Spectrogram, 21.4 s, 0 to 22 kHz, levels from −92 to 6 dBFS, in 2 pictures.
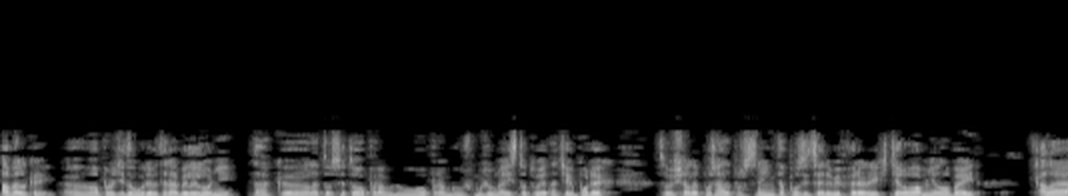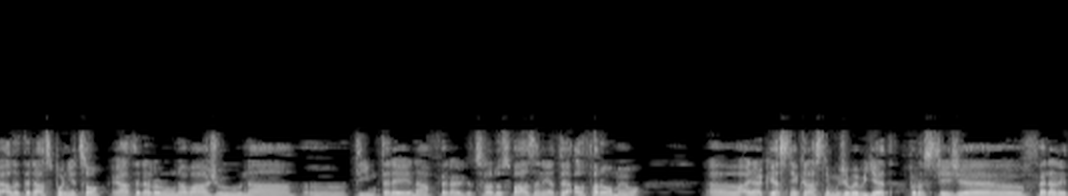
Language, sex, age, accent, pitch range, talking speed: Czech, male, 20-39, native, 115-125 Hz, 200 wpm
